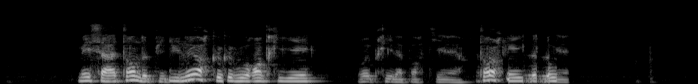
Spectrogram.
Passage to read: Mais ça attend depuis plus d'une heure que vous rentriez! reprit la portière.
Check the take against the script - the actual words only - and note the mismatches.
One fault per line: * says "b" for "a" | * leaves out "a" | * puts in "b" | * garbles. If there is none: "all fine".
* leaves out "plus"
* puts in "que"
* garbles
